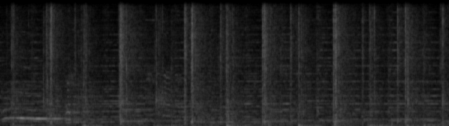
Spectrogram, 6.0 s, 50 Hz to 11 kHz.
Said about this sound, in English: basement rehearsal rooms have you been in that literally shake with the pounding steps of 10 flatfoot dancers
